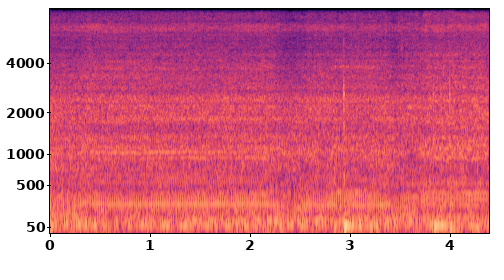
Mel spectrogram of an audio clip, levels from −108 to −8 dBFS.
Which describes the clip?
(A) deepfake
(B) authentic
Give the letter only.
B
